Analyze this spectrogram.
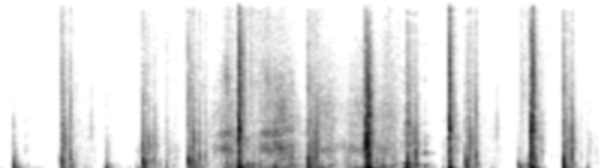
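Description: A sword strikes another player in a fight.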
